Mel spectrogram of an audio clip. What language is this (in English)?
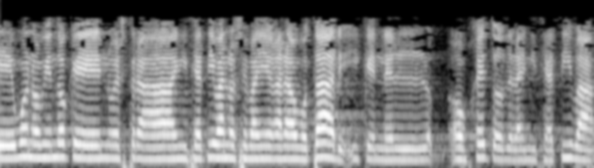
Spanish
